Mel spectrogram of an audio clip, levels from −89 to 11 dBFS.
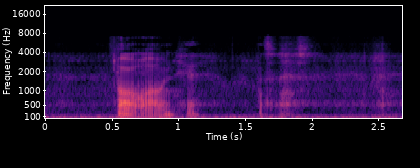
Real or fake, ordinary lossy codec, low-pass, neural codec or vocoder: fake; none; 7.2 kHz; autoencoder, 22.05 kHz, a latent of 192 numbers a frame, VITS, trained on many speakers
